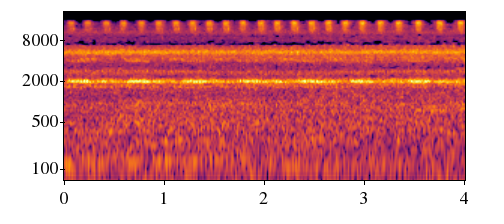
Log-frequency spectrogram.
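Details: Crickets outside on an evening deck give softer, uneven mid-pitched chirps beneath a rapid high-pitched pulsing trill, with steady low rumbling noise.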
